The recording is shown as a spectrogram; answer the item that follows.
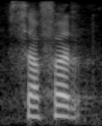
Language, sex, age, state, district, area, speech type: Urdu, female, 18-30, Telangana, Hyderabad, urban, read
